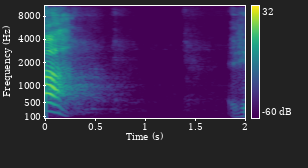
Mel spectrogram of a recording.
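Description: A man's voice trails off with a falling pitch at the start, then there is over a second of dead silence before his voice starts again near the end.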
